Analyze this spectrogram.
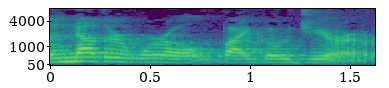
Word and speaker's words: Gojira: And Gojira, of course.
